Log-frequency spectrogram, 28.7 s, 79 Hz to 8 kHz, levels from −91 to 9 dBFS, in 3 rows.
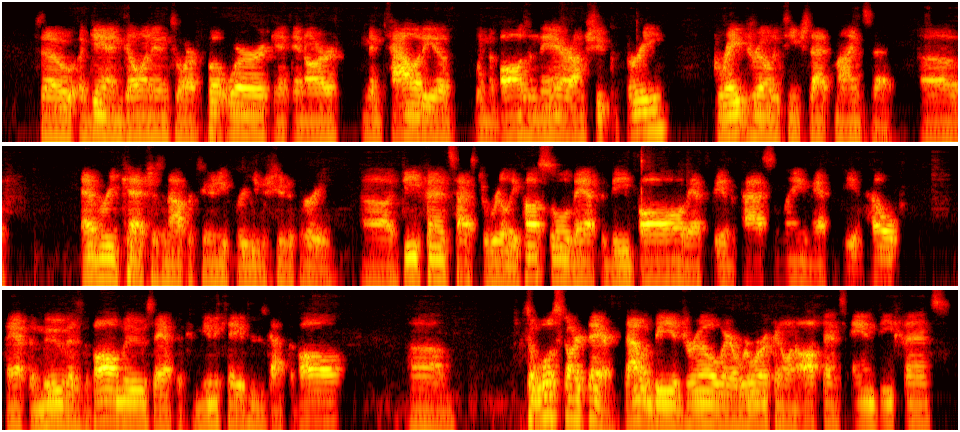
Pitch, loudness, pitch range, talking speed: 90 Hz, -25 LUFS, 85-95 Hz, 205 wpm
